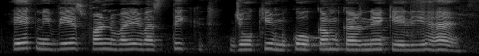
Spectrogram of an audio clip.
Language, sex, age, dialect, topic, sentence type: Hindi, female, 18-24, Hindustani Malvi Khadi Boli, banking, statement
